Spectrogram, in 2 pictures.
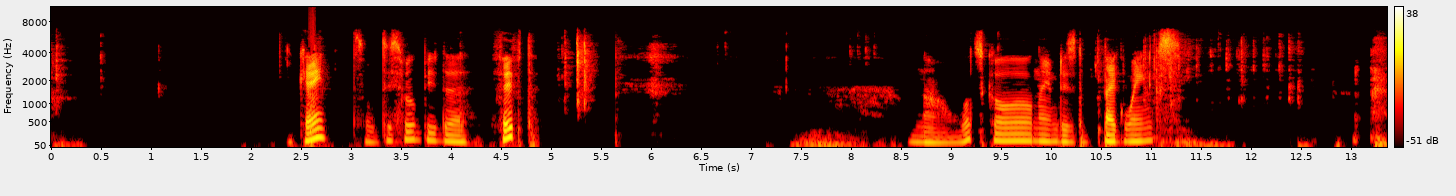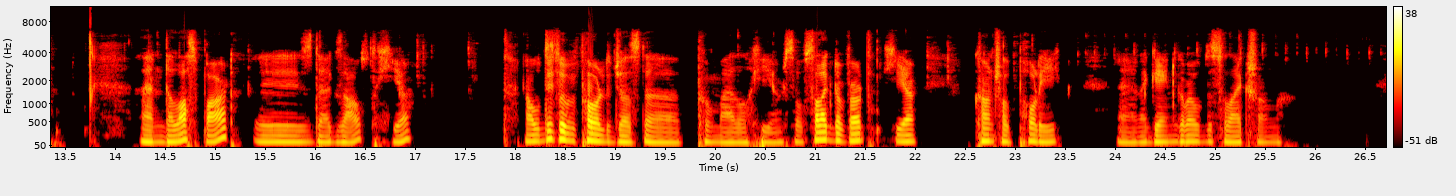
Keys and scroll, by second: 4.9 Return, 8.4 Return, 11.8 Return.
